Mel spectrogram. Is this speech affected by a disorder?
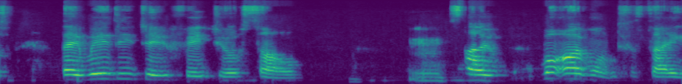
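Yes: motor neurone disease; bulbar onset.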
